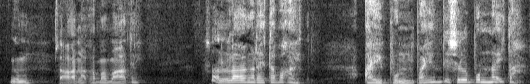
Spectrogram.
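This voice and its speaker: A man's voice: high-pitched, sing-song, moderate pace, husky, full character voice. A man acting a gossipy, disapproving village husband in an Ilocano comedy drama, with a Filipino Ilocano accent.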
